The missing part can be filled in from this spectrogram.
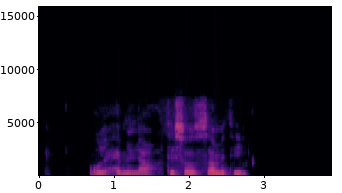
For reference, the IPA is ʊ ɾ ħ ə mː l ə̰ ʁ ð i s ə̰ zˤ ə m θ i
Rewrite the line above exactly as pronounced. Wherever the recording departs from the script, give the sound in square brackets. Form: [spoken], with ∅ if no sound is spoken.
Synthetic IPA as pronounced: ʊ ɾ ħ ə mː l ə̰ ʁ [θ] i s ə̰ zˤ [ɑ] m θ i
